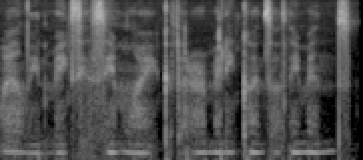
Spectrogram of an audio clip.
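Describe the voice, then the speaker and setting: A woman playing a female sleep paralysis demon in a whispered ASMR roleplay, soft, intimate and breathy. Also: medium pitch, flat delivery, moderate pace, close to an everyday voice. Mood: gentle, soothing. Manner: soft, intimate, teasing then soothing. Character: female sleep paralysis demon, teasing menace turning apologetic and tender.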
